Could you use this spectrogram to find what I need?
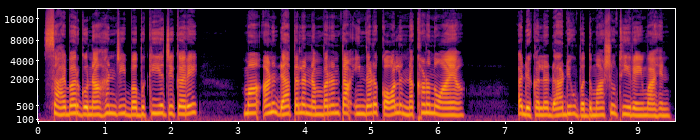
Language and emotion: Sindhi, fearful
